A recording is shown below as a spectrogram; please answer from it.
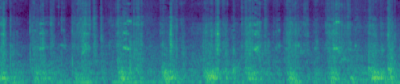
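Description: Wire brush scrubbed back and forth over paint protection film on a car's painted body panel: rhythmic scratching, a little over two strokes a second.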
